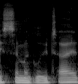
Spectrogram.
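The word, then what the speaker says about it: semaglutide: that work so the smaggletide specifically so people am I saying it wrong I say magnetite can and any other Medical Professional would say semi-glutid okay I don't know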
